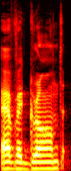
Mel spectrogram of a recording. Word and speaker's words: Evergrande: Litet problem med uttalet bara om man säger Evergrande, Evergrande eller som jag sa i fem dagar Evergrade Johan. Till min bästa kompis sa att eh, inte uttalades så.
